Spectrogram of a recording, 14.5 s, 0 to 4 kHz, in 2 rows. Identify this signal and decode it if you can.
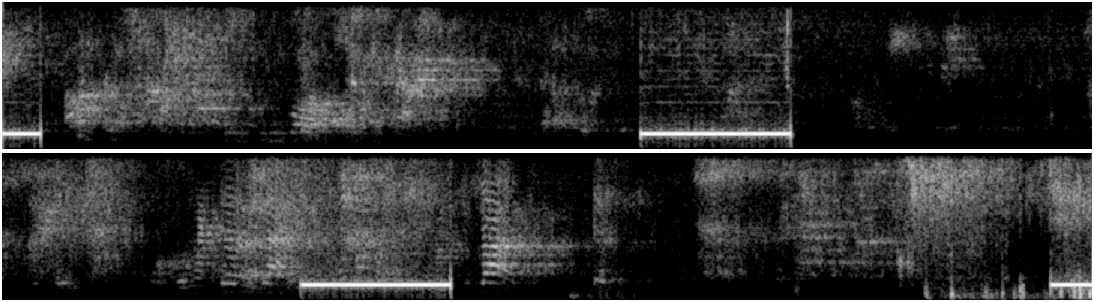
Ringback tone (Europe, 425 Hz), with speech.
